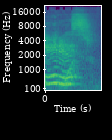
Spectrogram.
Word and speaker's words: Gatiss: And It's that pronounced is, Gaddis.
